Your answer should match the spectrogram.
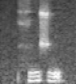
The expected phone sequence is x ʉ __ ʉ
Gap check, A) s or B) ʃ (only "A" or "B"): B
